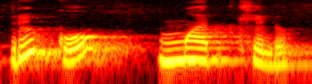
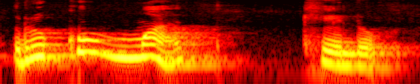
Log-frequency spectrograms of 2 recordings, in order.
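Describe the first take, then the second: First: The pause comes right after 'ruko'. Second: The pause comes right after 'mat'.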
